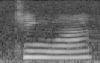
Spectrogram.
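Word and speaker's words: 青蛙: way how do you say frog in Chinese chingua chingua chingua whoa it Rhymes wa chingua diu why are we like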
